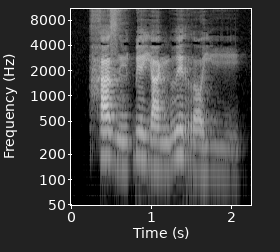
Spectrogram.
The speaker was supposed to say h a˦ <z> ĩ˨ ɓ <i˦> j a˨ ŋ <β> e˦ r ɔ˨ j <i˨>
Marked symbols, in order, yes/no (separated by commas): yes, no, yes, no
